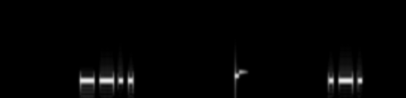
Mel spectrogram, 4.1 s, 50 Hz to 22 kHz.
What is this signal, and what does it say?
Morse code, heard as a keyed tone, about 25 wpm, 700 Hz. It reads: Z R
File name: Single-Letter-Number-25wpm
